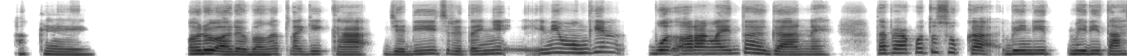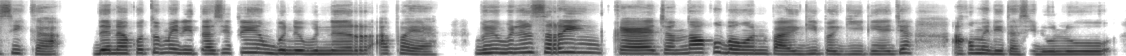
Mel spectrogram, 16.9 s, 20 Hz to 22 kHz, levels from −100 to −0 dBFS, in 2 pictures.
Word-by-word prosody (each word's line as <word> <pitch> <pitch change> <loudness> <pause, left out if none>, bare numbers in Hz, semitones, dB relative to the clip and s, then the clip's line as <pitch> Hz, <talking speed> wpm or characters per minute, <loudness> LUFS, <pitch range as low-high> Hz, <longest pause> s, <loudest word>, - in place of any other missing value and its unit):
Oke, 175 -4 -4 0.7
waduh 225 +1 +7
ada 185 -1 +4
banget 175 +2 -1
lagi, 190 +1 -2
Kak. 170 -2 +1
Jadi 200 +4 -3
ceritanya 205 +2 -3
i 470 - -9
ini 295 - 0
mungkin 290 +4 -1 0.2
buat 235 +1 +2
orang 230 0 +6
lain 230 +1 +2
tuh 270 -3 +1
agak 180 -4 +2
aneh. 180 0 -5 0.3
Tapi 245 +3 -1
aku 300 +3 +1
tuh 325 - 0
suka 235 -6 +1
medit 220 +1 0 0.2
meditasi, 210 +2 +1
Kak. 185 -3 -3 0.2
Dan 240 +2 +3
aku 255 +1 -4
tuh 295 - -3
meditasi 250 -3 -2
tuh 300 +3 0
yang 270 -4 -2
bener-bener, 215 -1 0
apa 230 +1 -5
ya, 185 -1 -3 0.4
bener-bener 280 +4 0
sering, 300 -1 +4 0.2
kayak 230 -1 +6
contoh 245 +5 +4
aku 290 +3 -5
bangun 240 -3 +1
pagi, 205 0 0
pagi 195 -2 -7
ini 195 0 -6
aja, 270 +2 -5 0.3
aku 250 - -3
meditasi 205 -6 -3
dulu. 190 +1 -2
225 Hz, 165 wpm, -22 LUFS, 195-255 Hz, 0.7 s, waduh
